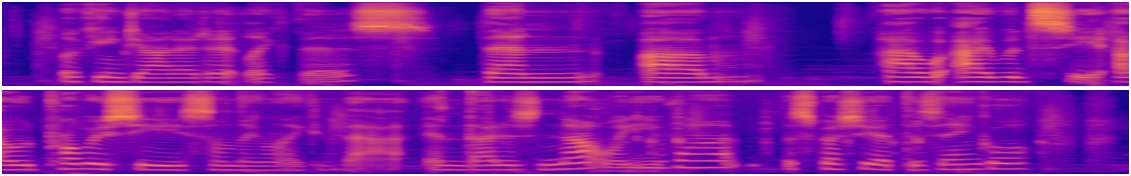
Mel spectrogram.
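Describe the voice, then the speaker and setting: Music plays in the background as a woman talks at a fairly quick pace. Her pitch is medium, with ordinary variation. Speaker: 3D artist giving art critique. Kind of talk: casual screen-recorded commentary. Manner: hesitant, stuttering, many fillers.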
